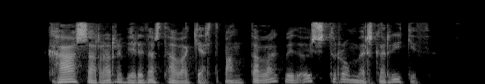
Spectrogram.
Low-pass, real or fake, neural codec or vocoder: 7.2 kHz; real; none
